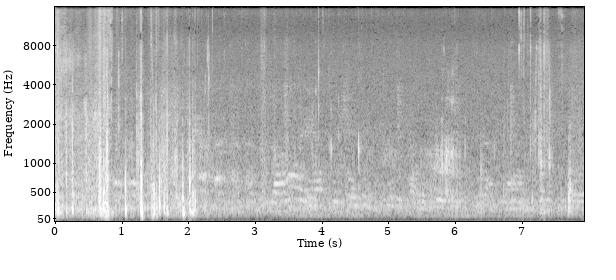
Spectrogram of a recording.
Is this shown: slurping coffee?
yes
